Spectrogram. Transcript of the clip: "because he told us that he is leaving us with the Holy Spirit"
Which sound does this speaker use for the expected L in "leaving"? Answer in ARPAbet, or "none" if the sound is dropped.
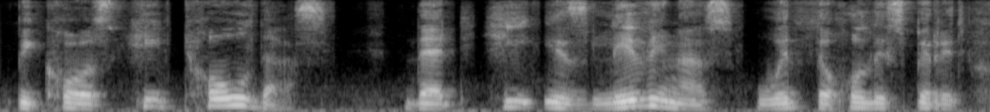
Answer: L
